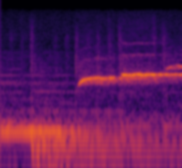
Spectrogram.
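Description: Background music with a whistle-like lead melody of long held notes; about halfway through, a high note slides up and holds.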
